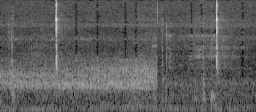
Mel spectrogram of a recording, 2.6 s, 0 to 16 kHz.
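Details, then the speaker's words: 2011 Ram 5.7 Hemi that died on the road and only starts sometimes: two crisp fuel pump relay clicks about 1.6 s apart but no output and the pump never runs; controls and coil side are good, so the fault is isolated to the fuel pump relay. "we can hear the relay clicking we know the controls got to be good the coil side of the relay is good the load side of the relay it shares a feed with several other circuits those circuits are fine so the problem is isolated just to the fuel pump relay"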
